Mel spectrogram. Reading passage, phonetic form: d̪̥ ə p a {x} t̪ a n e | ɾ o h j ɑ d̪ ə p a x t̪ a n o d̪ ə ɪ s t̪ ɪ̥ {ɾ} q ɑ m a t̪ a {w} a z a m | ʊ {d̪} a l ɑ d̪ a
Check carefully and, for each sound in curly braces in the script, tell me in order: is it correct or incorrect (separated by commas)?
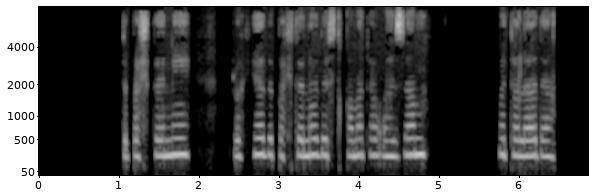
correct, incorrect, correct, incorrect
